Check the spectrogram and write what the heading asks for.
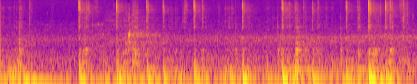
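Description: A pen writing on a sheet of paper, with many short, irregular scratches and taps of the tip as words are written out.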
